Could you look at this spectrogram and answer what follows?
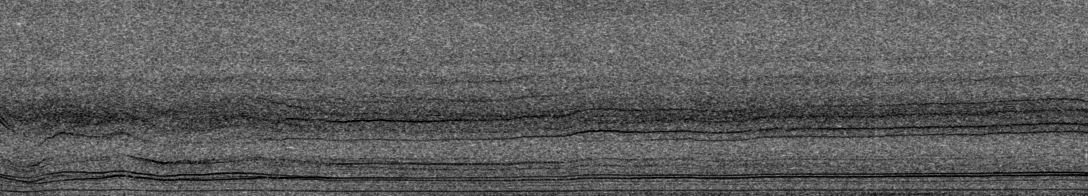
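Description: Cinewhoop FPV drone's brushless motors and ducted propellers whining, heard close through the onboard camera's microphone. The pitch dips and swings in the first second or so as the throttle changes, then holds nearly steady and creeps slightly higher toward the end.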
